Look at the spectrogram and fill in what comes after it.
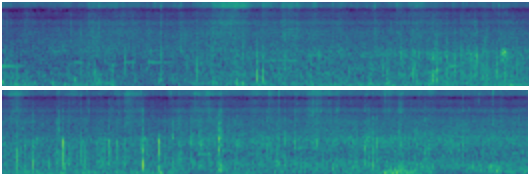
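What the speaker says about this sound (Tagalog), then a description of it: "Daxi, sulod na mo ba kay ulan?" Rain pelts a hard surface nearby, a dense crackle of drops with sharper individual splats, steady throughout and no one speaking.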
